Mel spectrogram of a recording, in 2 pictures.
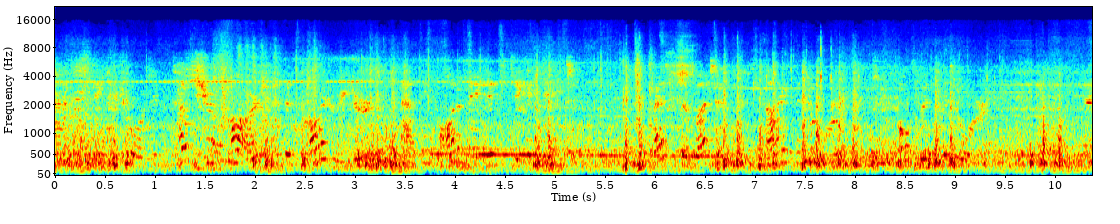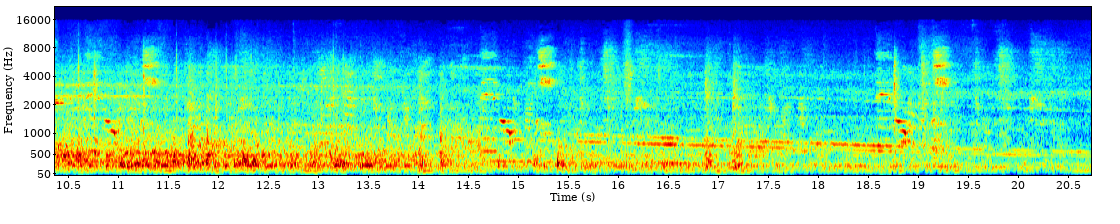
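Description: Train wheels click and clatter over rail joints and points.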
